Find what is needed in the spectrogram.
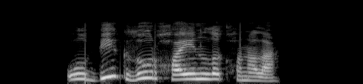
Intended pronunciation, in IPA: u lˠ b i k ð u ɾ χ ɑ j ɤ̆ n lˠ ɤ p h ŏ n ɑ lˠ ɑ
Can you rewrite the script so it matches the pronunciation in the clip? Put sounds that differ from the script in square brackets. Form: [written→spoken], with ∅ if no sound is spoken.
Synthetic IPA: u lˠ b i k ð u ɾ χ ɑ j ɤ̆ n lˠ ɤ [p→q] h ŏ n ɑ lˠ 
